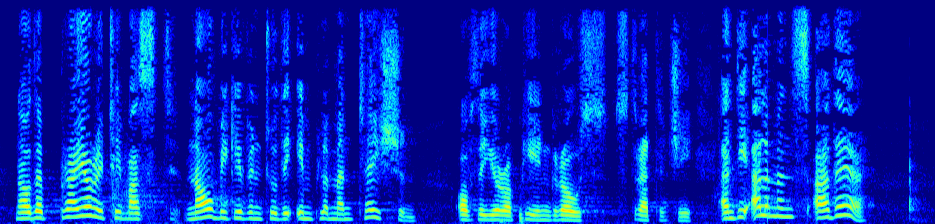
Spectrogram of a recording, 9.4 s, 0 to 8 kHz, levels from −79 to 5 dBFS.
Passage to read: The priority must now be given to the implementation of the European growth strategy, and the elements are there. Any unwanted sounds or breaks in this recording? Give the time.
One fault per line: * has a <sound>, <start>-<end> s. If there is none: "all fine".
* has a thud, 9.1-9.3 s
